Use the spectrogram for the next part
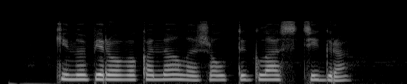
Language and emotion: Russian, neutral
